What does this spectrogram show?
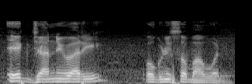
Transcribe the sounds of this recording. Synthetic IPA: ekd͡ʒanjuʋaɾi | oɡɽ̃isɔbaʋən

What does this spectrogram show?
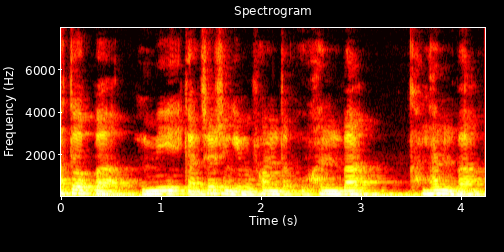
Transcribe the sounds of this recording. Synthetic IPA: ɐtopːɐmikɐnsɐɾsiŋɡimɐpʰɐmdɐʔuhɐnbɐ | kʰɐŋhɐnbɐ

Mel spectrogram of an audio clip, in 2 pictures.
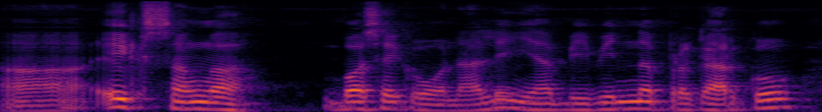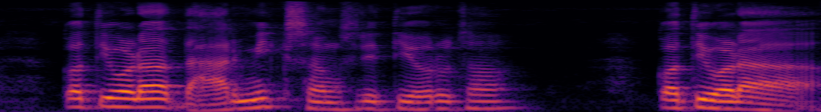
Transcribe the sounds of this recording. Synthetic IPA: ḛksʌŋɡʌ | bʌsekoɦunalejɦãbibʱinːʌprʌkarko | kʌt̪iaɽad̪ʱarmiksʌŋs̬krit̪iɦʌɾut͡sʰʌ | kʌt̪iboɽa

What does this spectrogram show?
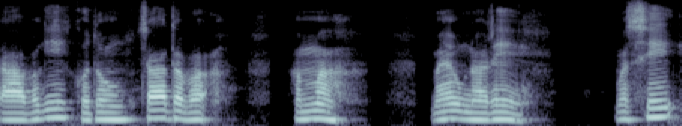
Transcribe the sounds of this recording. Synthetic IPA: tabaɡikʰudɔŋt͡ʃadabaː | mːa | majawʔnaɾe | mɐsi

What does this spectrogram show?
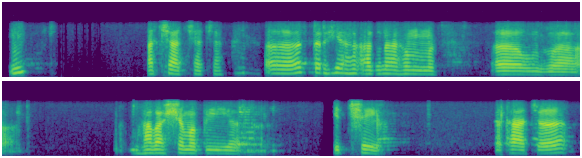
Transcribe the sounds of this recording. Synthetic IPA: ɐtːʃʰaɐtːʃʰaɐtːʃʰa | t̪əɾɦiɐɦɐɐd̪unaːɦɐm | mɐɦabʱaːʂjɐmɐpi | it̪ːt͡ʃʰeː | t̪ɐt̪ʰaːt͡ʃɐ

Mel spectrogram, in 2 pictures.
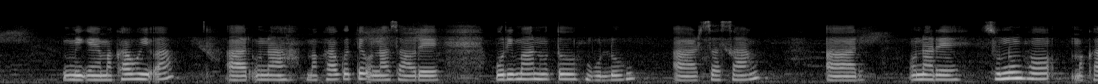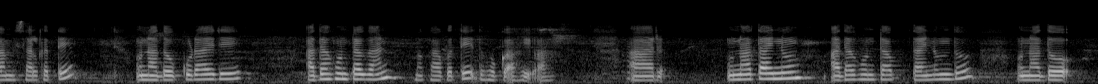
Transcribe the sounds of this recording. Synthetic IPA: miʔɛmakʰawɦɔjɔ̰ʔa | aɾɔ̰namakʰawkat̪ɛɔnasawɾɛpɔɾimanhɔt̪ɔbuluŋ | aɾsasaŋ | aɾ | ɔnaɾɛ | sunuŋɦɔʔmakʰamisalkat̪ɛʔ | ɔnad̪ɔkɔɽajɾɛ | ad̪aɡʱɔɳʈaɡanmakʰakɔt̪ɛd̪ɔɦɔka̰ʔɦɔjɔ̰ʔa | aɾ | ɔnat̪ajnɔmad̪aɡʱɔnʈat̪ajnɔmd̪ɔɔnad̪ɔʔ

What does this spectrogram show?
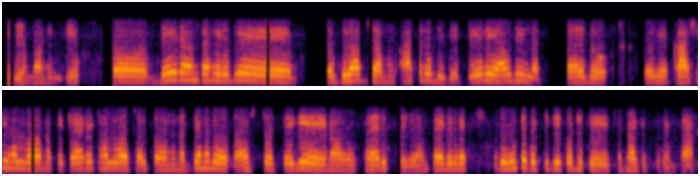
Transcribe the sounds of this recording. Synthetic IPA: ɡemaːɾniŋɡe | beːʋɾɐɐnt̪ɐɦe̞ːɭid̪ɾe̞ | ɡulaːb̚d͡ʒaːmɐnaːt̪ɐɾɐd̪id̪ebeːɾe̞jaːʋud̪uilːɐ | ɐd̪u | kaːʂiɦɐlʋamɐt̪ːukjaːɾeʈɦɐlʋasʋɐlpɐond̪umɐd̪ʱjaːnɐd̪ɐɐʂʈuɐʈ̪ːeɡe̞naːʋut̪ɐjaːɾist̪eːʋeɐnt̪ɐɦe̞ːɭid̪ɾe̞ɐd̪uuːʈɐd̪ɐʈːiɡe̞koɽlikːe̞t͡ʃɛnːaːɡiɾt̪ːɐd̪eɐnt̪ɐ

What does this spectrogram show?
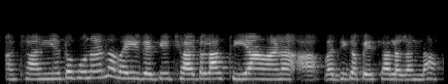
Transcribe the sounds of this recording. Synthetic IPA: ɐtːɕʰaĩːə̃t̪ɐkunaːnɐʋɐiʋeːt̪it͡ɕʰɐkɐlaːkt̪iːãɦaːɽ̃̆ʋɐd̪ʱiːkpɛːsalɐɠə̃nd̪aː

